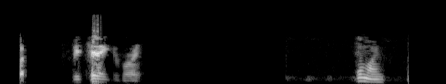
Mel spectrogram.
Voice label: Police Dispatch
